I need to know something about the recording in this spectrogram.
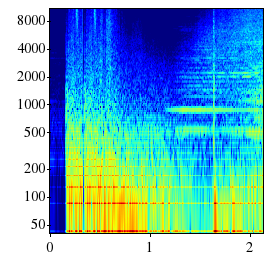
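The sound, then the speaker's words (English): A sudden deep, muffled blast of bombs going off in Hitler's bunker erupts and rolls into a long low rumble, with a brief sharper crack partway through as the roar lingers, heard alone with no voices. “That's when they heard the muffled explosion.”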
